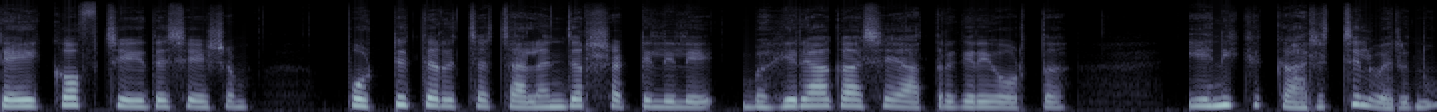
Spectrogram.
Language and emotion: Malayalam, sad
